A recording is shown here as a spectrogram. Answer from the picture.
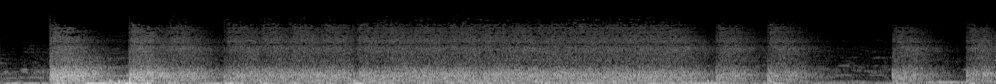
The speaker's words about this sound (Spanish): Bueno, ahora ya sabemos que esa ráfaga, esos disparos, lo único que hicieron fue estropear el techo del Congreso de los Diputados. De hecho, saben que los impactos de las balas siguen visibles en el techo del Congreso de los Diputados,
